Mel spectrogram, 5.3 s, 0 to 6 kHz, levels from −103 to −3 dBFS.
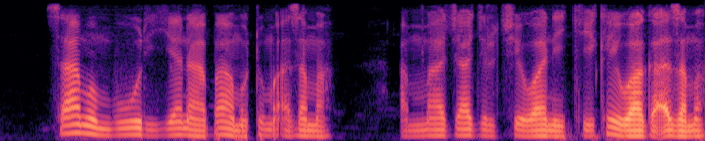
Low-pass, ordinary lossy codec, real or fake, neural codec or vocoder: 5.4 kHz; none; real; none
